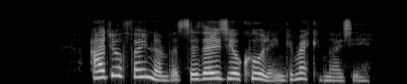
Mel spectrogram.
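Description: From start to finish, the speech carries Opus voice compression damage, and it is heavy. Nothing is heard above about 8.8 kHz, so the top of the band is simply gone. Below that, the SILK linear-prediction coder rebuilds the voice from a predicted envelope and a coarsely coded excitation. That thin excitation makes the speech sound muffled and hoarse, with a slightly robotic edge. The degree of damage fits a bitrate of around 10 kbps.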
